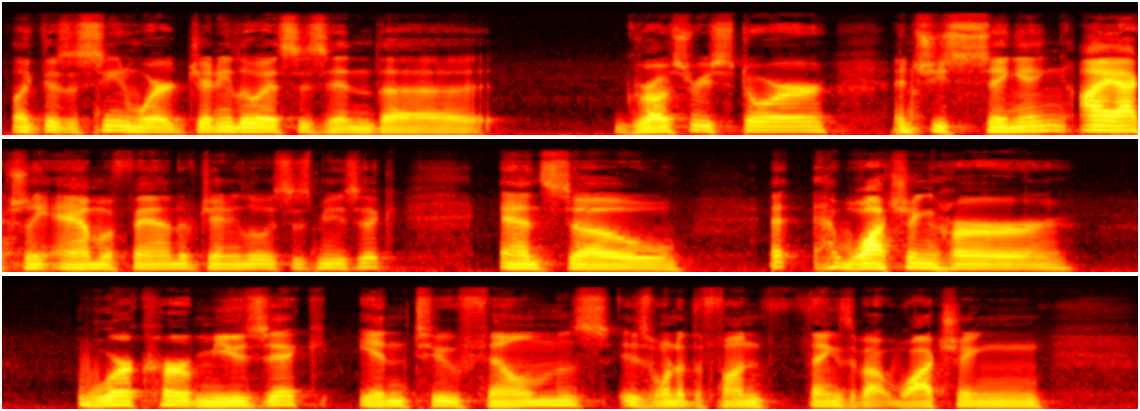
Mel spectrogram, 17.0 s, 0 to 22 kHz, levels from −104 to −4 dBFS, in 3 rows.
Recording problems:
none

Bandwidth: 15 kHz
